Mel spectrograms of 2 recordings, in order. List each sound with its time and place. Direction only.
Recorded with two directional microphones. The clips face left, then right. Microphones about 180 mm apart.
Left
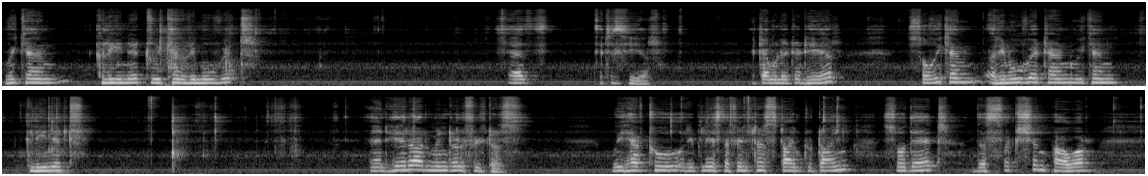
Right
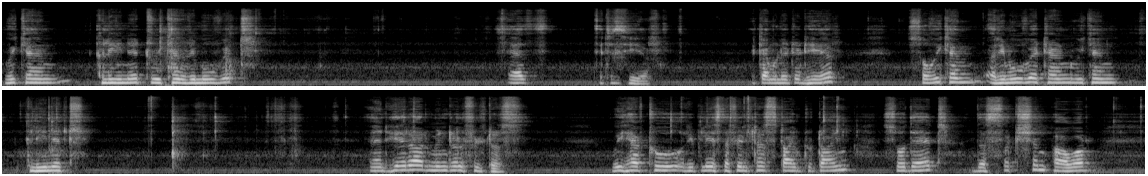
0.0 s speech: 20° right (ahead or behind)
5.9 s speech: 15° right (ahead or behind); by 12.2 s 30° right (ahead or behind)
15.0 s speech: 10° right (ahead or behind)
17.6 s speech: 15° right (ahead or behind)
22.0 s speech: centre (ahead or behind)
